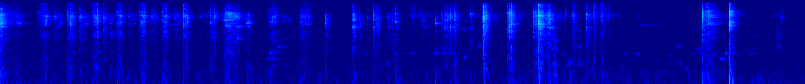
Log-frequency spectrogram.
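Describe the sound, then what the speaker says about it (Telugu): Scissors snipping through fabric for a child's top, a long run of quick, sharp, closely spaced cuts with short pauses between bursts, close and fairly quiet, with no talking. "టోటల్ తీసుకొని ఇలా టాప్ ని కట్ చేసేసుకుందాం."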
